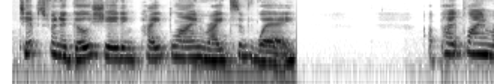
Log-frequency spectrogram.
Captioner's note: voiceover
